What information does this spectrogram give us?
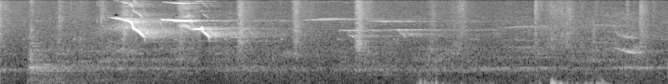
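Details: Southern hill myna in Sri Lanka giving a few loud, sharp whistles that swoop downward, with fainter bird calls and low thumps in the background.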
